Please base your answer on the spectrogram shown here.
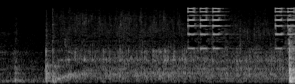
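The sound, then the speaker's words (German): A kitchen timer beeps while beans are cooking: a few short, high electronic beeps in two quick bursts near the end, over soft cooking noise. “Ja, Uhr hat auch gepiepst. Stellen wir gleich wieder auf 5 Minuten ein.”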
